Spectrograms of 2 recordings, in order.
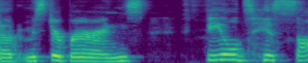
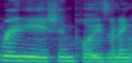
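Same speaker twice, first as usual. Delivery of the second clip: usual speaking voice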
